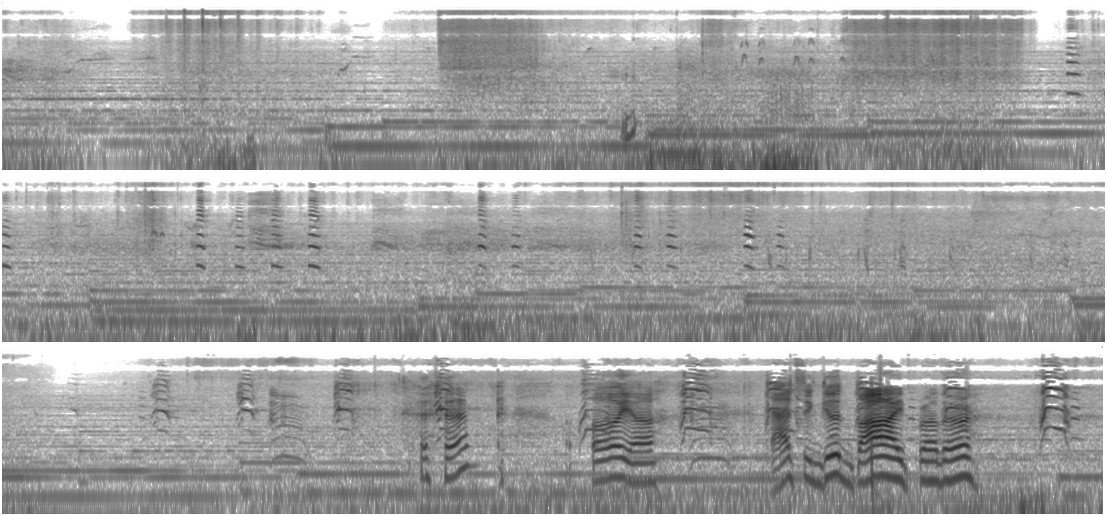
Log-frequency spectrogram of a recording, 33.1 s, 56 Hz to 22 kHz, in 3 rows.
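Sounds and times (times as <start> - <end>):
gulls crying: 10.2 - 33.0
ducks quacking: 10.6 - 22.0.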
